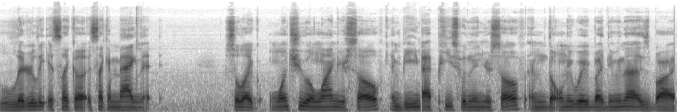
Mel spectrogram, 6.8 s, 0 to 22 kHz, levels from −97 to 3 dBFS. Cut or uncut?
cut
